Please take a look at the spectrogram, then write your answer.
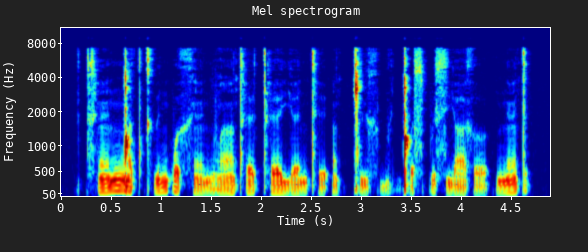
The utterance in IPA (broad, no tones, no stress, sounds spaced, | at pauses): t͡sʰ ɛ̃ n ŋ͡ǃ a t kʰ ɨ n p ʌ x ɛ̃ n v ã tʰ ɛ tʰ ɛ j ɛ n tʰ e ʔ ã t ǀ y x b ɨ ǃʼ ʌ s p ɨ s j a x ʌ | n ɛ̃ t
